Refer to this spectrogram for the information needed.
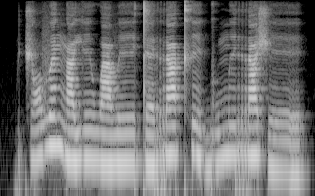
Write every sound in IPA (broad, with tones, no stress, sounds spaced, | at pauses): t͡ʃ ɔ˨˦ v ɛ˦ ŋ a˨ j eː˨ w a˨ β eː˨ t ɛ˨ r a˦ kʰ e˦˨ ɡ u˨˦ m ɪ˦ r a˦ ʃ eː˨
